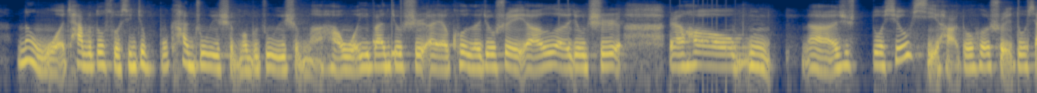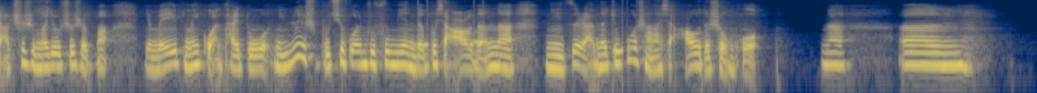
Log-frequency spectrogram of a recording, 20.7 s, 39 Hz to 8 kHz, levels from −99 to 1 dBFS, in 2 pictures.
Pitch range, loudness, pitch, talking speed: 170-200 Hz, -19 LUFS, 185 Hz, 270 characters per minute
